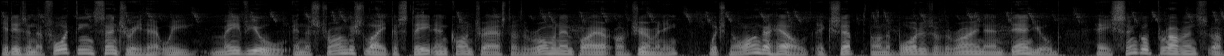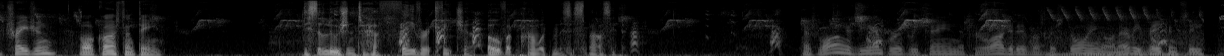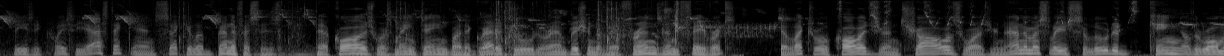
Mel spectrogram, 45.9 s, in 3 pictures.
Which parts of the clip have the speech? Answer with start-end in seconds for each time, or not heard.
0.0-17.3, 19.1-23.1, 25.3-45.8.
